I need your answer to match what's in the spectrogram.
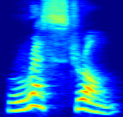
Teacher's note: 2 syllables. The stress is on the first one.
